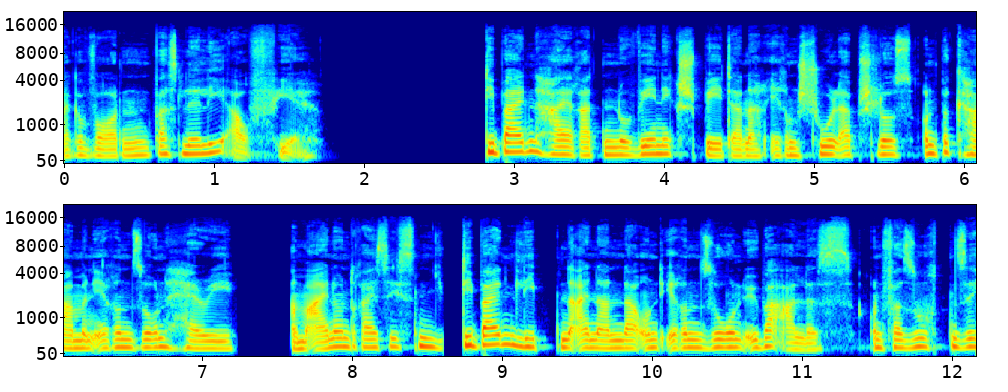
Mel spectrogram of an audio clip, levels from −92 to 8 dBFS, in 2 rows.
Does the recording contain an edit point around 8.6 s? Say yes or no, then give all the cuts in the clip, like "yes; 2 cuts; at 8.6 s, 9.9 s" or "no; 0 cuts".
yes; 2 cuts; at 2.6 s, 8.6 s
